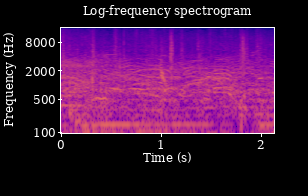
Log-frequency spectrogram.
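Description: Commotion of shouting voices with running footsteps and scattered sharp knocks, over a steady low hum.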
